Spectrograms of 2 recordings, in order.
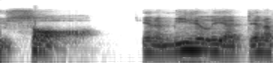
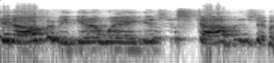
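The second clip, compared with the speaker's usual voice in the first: put-on very high, loud sobbing little-kid voice; 4 dB louder than usual. Retelling what was said under hypnosis: imitating own little kid voice sobbing. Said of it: "in a little kid voice, and I'm sobbing uncontrollably".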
